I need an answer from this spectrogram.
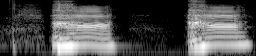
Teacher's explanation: yang dibaca bukan H kecil, tapi H besar dari pangkal tenggorokan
